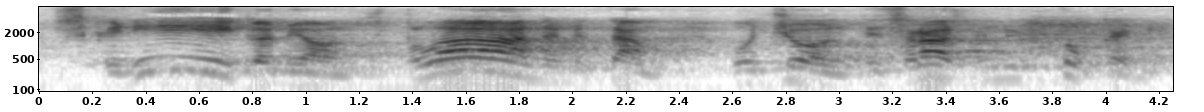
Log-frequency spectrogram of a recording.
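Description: An actor playing a kindly, sly old wanderer who talks in a folksy, soothing way in a stage drama. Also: male voice, fairly high pitch, big pitch swings, normal speed, bright, forceful tone, exaggerated voice. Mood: earnest storytelling. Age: older. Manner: folksy, soothing, repeats words, chuckles. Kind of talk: mid-century Russian stage acting. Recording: echoey theatre stage, distant, dull archive sound.

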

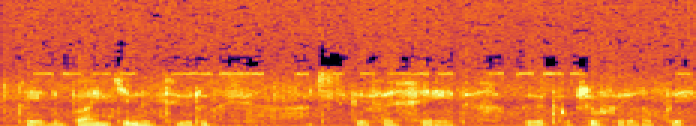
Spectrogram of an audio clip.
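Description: A woman's voice: low voice, flat delivery, a little fast, vocal fry. An actress with a Netherlands Dutch accent playing a resigned, plain-spoken woman confiding conversationally in a radio drama. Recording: dull, noisy old radio recording.

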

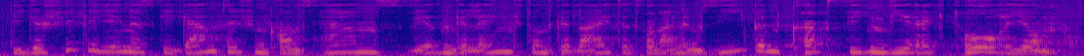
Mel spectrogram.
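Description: A woman's voice: mid-range voice, expressive, a little fast, a little mellow, a little hiss or hum, lightly acted. A woman playing a cheeky talking pocket computer in a German radio play, flowery, ironic and mock-formal. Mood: officious, flowery.

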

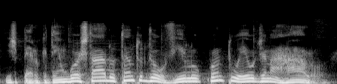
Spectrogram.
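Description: A man hosting a podcast and narrating a story in a measured, dramatic storytelling manner. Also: medium pitch, big pitch swings, warm tone, muffled recording, soft background music.

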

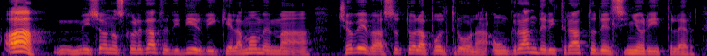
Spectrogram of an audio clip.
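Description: A man's voice: a little high, normal speed, fairly bright tone, close to an everyday voice. A man playing a naive, streetwise ten-year-old orphan boy in a colloquial theatrical radio monologue. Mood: wistful, confiding. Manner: colloquial, ungrammatical, with interjections and rhetorical asides.

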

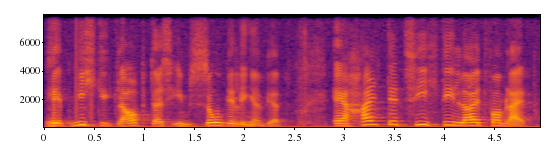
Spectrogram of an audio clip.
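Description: An actor with a Viennese accent playing a blasé, grumbling aristocrat in a 1940s German radio play, talking in an affected, haughty, languid way. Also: male voice, a little high, sing-song, moderate pace, slight background noise. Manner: affected, haughty, languid upper-class chatter. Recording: vintage 1940s radio recording.

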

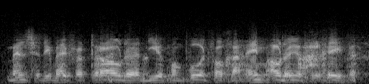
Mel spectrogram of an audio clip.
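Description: An actor playing a hot-tempered, wronged gentleman in a radio drama, speaking with bitter indignation. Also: deep voice, little pitch movement, brisk. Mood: bitter, vengeful. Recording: hissy old radio play recording.

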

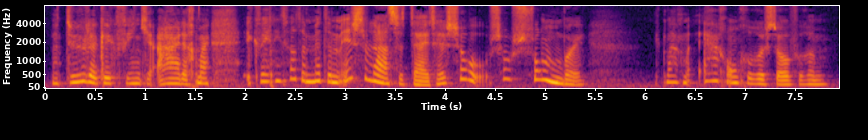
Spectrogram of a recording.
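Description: Breathy, hesitant young woman. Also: mid-range voice, big pitch swings, normal speed. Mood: worried. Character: devoted, hesitant young woman, anxious for her master. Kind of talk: radio drama acting.

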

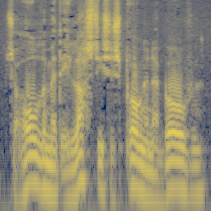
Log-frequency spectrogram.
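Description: A man narrating a literary radio drama in a solemn, measured and expressive manner. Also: low voice, husky, no echo.

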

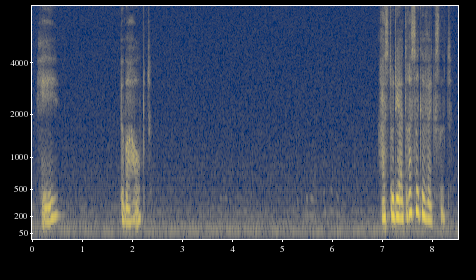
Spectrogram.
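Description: A woman's voice: fairly low pitch, creaky, dark tone, breathy edge, exaggerated voice. An actress playing a lonely, possessive widowed mother in a radio drama, speaking a letter to her absent son in a tender, plaintive way. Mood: pleading, longing. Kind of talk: intimate radio drama monologue, spoken as a letter.

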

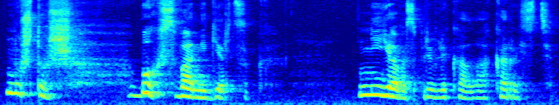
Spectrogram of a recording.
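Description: A woman's voice: mid-range voice, unhurried, dark tone, natural voice. A woman playing a sincere, wronged young princess with restrained pride in a classical radio drama. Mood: quiet, hurt.

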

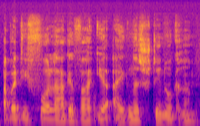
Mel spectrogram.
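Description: An actor playing a brusque, condescending company boss in a radio drama, speaking pointedly and belittlingly. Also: male voice, lowish voice, steady tone, normal speed, a little mellow, close to an everyday voice. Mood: critical, cold.

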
